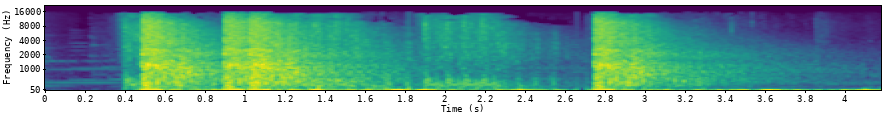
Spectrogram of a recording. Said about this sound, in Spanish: Algunos disparos fallan, rozan. Uno rompe directamente el espejo en el cual te estaban mirando. Pero dos impactan.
